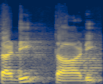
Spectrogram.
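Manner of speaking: slow contrast, തടി with a short a, then താടി with the first vowel held long; short versus long vowel. Shown as a demonstration. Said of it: "ഇപ്പൊ താടി എന്ന് പറയുമ്പോ അതിലൊരു ദീർഘമുണ്ട്". (തടി ചുരുക്കി, താടി നീട്ടി പതുക്കെ പറയുക)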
